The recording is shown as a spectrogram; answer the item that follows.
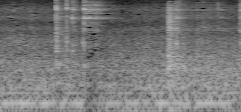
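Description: A steel spoon clinks against a stainless-steel bowl as the bowl is handled. There is a quick cluster of light metallic clinks about half a second in and another pair near the end.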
